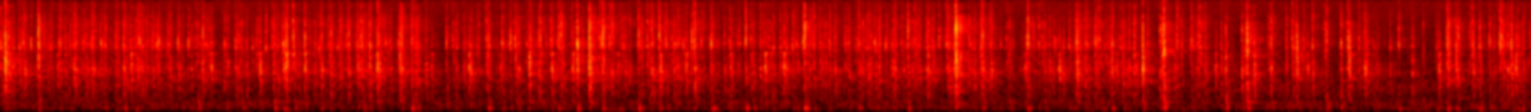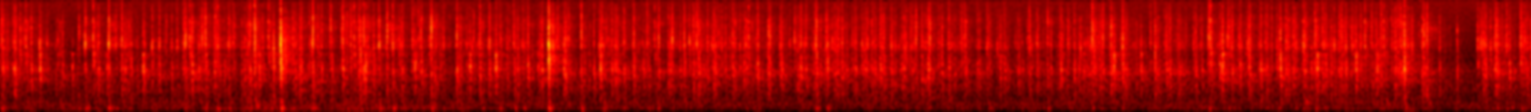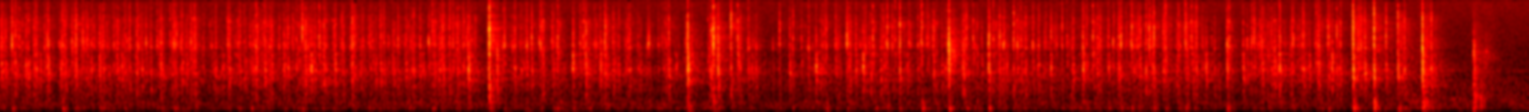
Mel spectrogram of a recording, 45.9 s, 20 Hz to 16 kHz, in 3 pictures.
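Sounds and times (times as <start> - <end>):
mechanical keyboard typing: 0.0 - 45.0.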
